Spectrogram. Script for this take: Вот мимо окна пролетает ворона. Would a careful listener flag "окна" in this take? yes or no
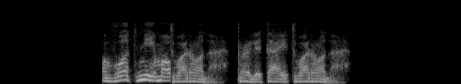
yes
